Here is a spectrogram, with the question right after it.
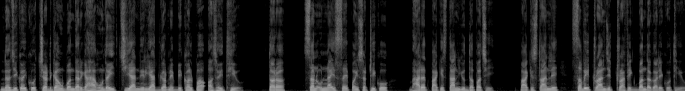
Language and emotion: Nepali, neutral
